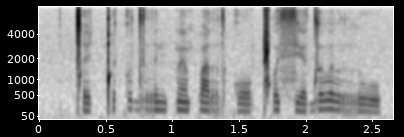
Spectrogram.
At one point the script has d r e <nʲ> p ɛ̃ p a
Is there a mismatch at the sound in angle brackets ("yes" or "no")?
no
